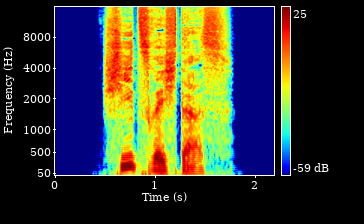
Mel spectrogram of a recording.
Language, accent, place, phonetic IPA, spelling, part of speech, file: German, Germany, Berlin, [ˈʃiːt͡sˌʁɪçtɐs], Schiedsrichters, noun, De-Schiedsrichters.ogg
- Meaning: genitive singular of Schiedsrichter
